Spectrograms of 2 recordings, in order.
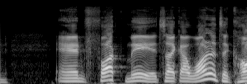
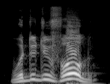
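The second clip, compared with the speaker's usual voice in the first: put-on Indian accent; 5 semitones higher than usual. Retelling a man's question after the speaker folded, in an Indian accent. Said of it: "he's got an Indian accent".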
